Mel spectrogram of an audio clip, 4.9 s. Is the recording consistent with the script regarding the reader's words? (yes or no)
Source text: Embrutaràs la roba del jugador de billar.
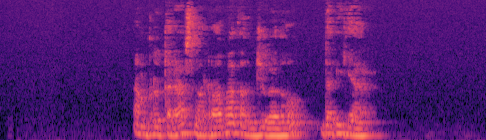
yes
